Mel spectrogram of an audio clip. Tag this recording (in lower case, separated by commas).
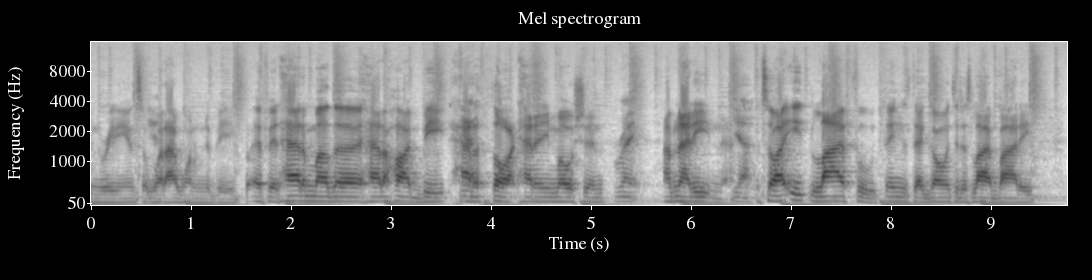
music, speech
